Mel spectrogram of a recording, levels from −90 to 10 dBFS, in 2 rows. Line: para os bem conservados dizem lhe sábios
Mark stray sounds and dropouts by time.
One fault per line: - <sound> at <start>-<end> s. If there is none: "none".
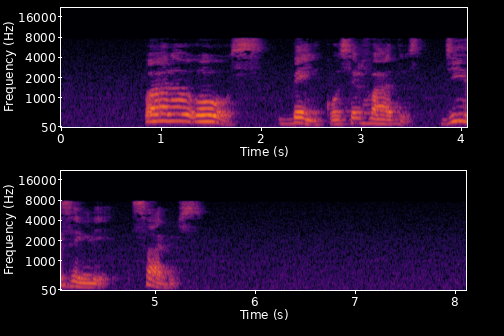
none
